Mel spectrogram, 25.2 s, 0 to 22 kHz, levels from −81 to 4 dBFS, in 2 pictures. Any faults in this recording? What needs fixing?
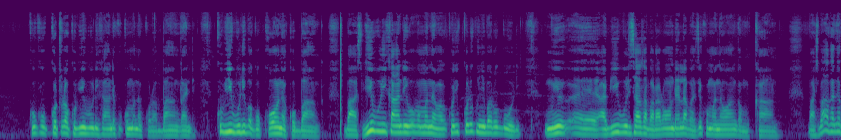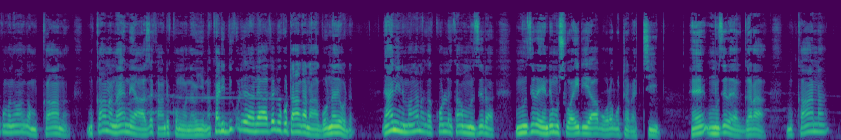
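Clock slip clicks run through the whole clip, from 0.18 s to 25.21 s. They are faint, regular ticks, about ten per second, so hundreds in total. They are clearest on loud, sustained speech and vanish in pauses. Each slip is a single sample dropped or repeated. The likely cause is two devices running on separate clocks, drifting apart by roughly 300 ppm. Lock both devices to one word clock, or resample with a proper asynchronous sample-rate converter.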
